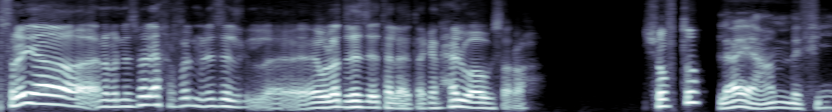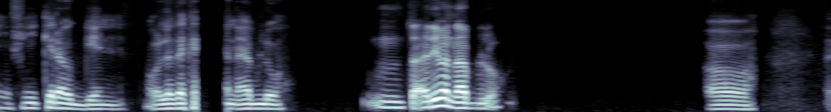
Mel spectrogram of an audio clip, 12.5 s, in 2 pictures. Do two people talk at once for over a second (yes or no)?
no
